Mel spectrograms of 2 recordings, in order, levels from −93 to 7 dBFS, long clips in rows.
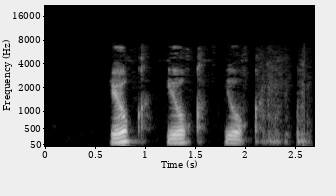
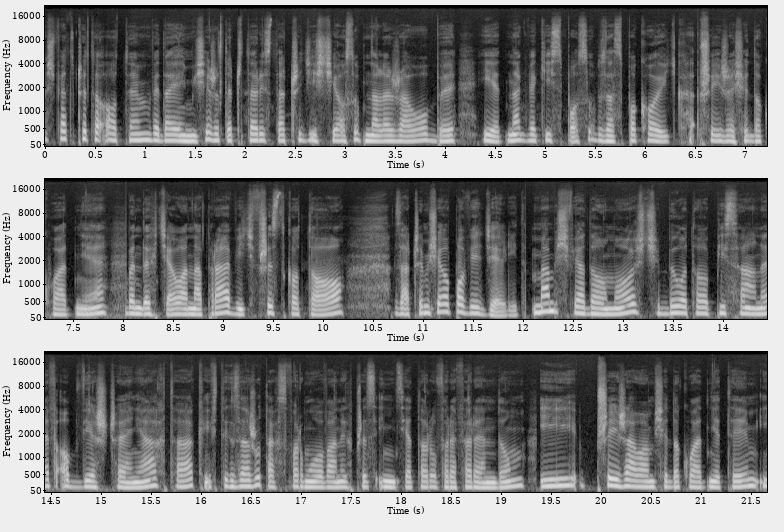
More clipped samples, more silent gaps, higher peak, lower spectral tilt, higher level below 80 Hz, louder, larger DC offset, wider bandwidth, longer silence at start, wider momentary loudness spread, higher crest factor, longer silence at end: neither; neither; about the same, -2 dBFS vs 0 dBFS; first, -8 dB/octave vs -6 dB/octave; about the same, -52 dBFS vs -48 dBFS; second, -21 LUFS vs -15 LUFS; neither; second, 7 kHz vs 17 kHz; first, 0.65 s vs 0 s; first, 11 LU vs 5 LU; first, 20 dB vs 14 dB; about the same, 0.1 s vs 0 s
